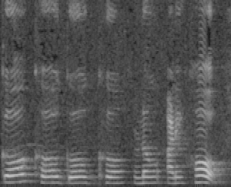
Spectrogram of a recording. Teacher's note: ही व्यंजने आहेत ही कंठातून निघतात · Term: कंठवर्ण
